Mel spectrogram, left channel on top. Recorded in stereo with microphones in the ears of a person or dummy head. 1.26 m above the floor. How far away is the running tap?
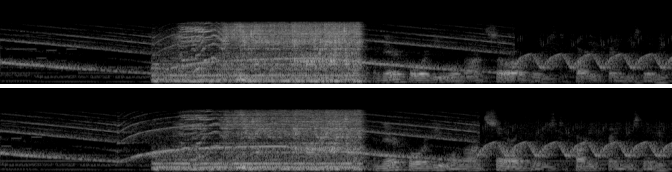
About 0.6 m.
